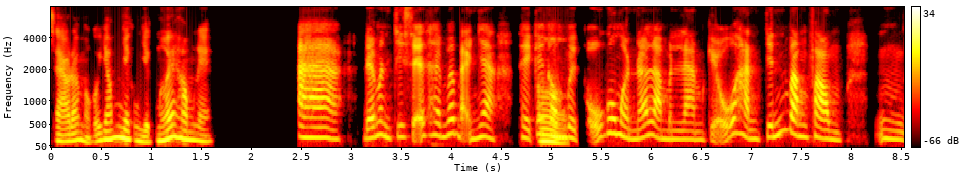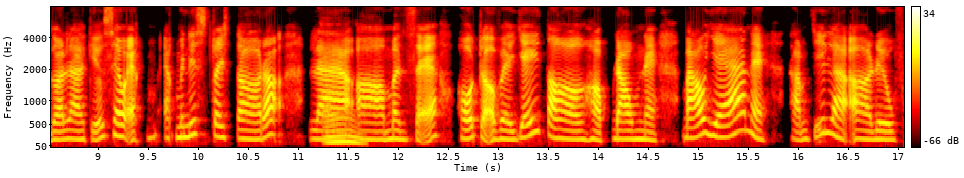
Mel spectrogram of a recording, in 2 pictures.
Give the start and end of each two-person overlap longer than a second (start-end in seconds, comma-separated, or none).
none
